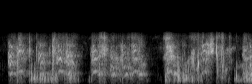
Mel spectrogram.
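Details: Stitch, a dog playing with a ball, gives three long bursts of rough, grumbling barks and growls, each about a second long and separated by short silences.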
